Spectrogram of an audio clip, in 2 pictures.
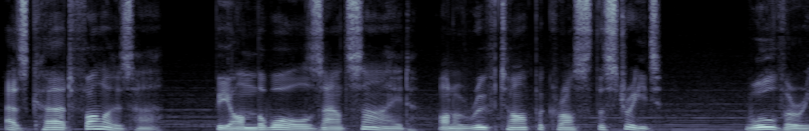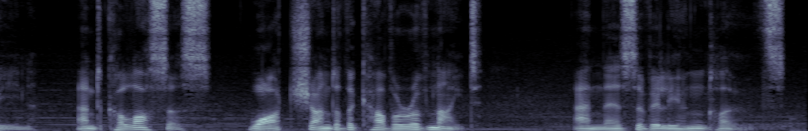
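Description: Dude narrating audio drama scenes, lowish voice, scripted, soft music behind. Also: male voice, animated, a little slow.

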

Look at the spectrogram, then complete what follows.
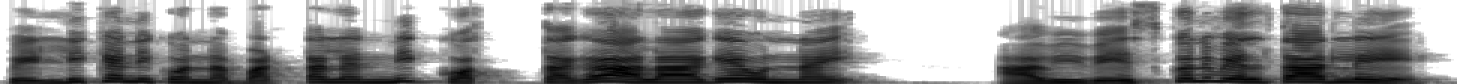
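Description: A woman's voice: on the high side, moderate pace, fairly bright tone, close to an everyday voice. A woman voicing a stingy, stubborn middle-aged mother-in-law in a cartoon moral story, blunt and scolding in manner. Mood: scolding, dismissive. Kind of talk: Telugu animated moral story voice acting.

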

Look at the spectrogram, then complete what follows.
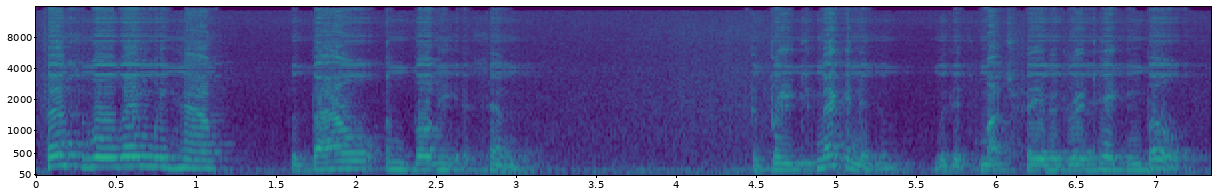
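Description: A man with a slightly high voice narrates a practical demonstration as an instructor. He is formal and methodical, going step by step. The sound is a roomy old videotape copy with faint noise. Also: very animated, moderate pace, mellow. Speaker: weapons instructor.

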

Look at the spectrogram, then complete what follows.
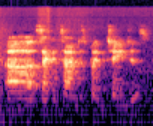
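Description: A man leading an audition over a video call, talking in a relaxed, easygoing way with many fillers, heard from a laptop speaker. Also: mid-range voice, normal speed. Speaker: audition director. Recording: far-off, roomy, noisy laptop audio.

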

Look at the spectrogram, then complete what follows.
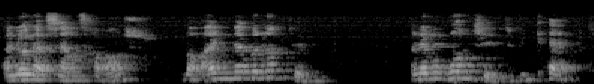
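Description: A woman's voice: on the high side, animated, unhurried, warm tone. An actress playing a resolute, candid woman who recounts her life matter-of-factly in an amateur audio play. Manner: matter-of-fact. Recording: echoey room, distant mic.

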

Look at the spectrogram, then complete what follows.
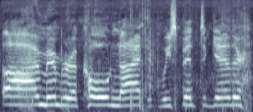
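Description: A giggly lovesick hermit. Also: male voice, extremely high pitch, little pitch movement, normal speed, a bit bright, a little hiss or hum, low-quality recording. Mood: doting. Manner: giggly, pleading, creepy. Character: lovesick eccentric male frontier hermit. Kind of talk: video game cutscene acting.

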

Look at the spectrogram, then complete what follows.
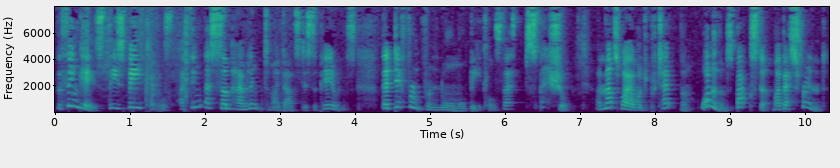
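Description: A woman voicing an earnest, loyal young boy in a children's storybook, coaxing and gently persuasive. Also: on the high side, sing-song, moderate pace, breathy edge, pitched above the performer's own voice. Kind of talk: acted dialogue in a children's storybook.

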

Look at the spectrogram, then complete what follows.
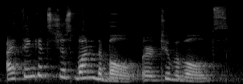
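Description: A woman's voice: a little high, wildly swooping pitch, normal speed, mellow. A woman hosting a podcast, chatting casually and introducing pieces. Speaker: podcast host.

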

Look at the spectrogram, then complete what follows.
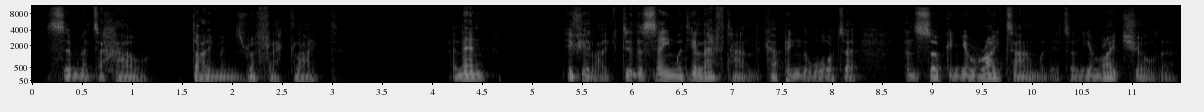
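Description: Deep low voiced guy doing guided meditation, soothing and measured, walks you thru it step by step.

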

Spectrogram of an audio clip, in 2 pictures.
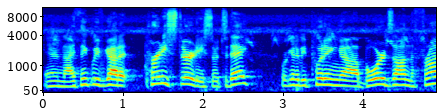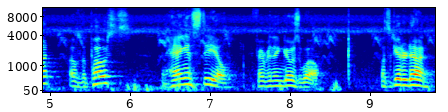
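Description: A man's voice: sits high, normal speed, noisy background. A man in his thirties, a farmer, casually explaining barn repairs on his farm in a plain, practical way. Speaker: farmer and channel host. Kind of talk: casual farm vlog walkthrough. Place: outdoors beside an old barn on a farm. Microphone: handheld camera, often selfie at arm's length. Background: crickets and insects outdoors.

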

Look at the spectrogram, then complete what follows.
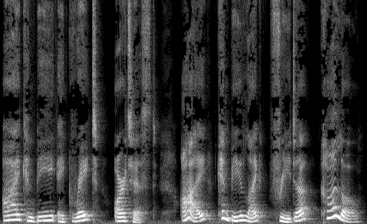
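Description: A woman's voice: medium pitch, sing-song, drawn-out words, dark tone. A woman reading a picture book aloud to young children, encouraging and emphatic, speaking to them directly. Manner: encouraging, addresses young listeners directly with questions. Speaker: children's storytime reader and host.

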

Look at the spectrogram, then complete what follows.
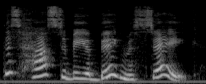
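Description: A woman's voice: sits high, very animated, a little slow, pitched above the performer's own voice. A woman voicing a curious, puzzled young boy in a storybook mystery. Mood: reasoning.

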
